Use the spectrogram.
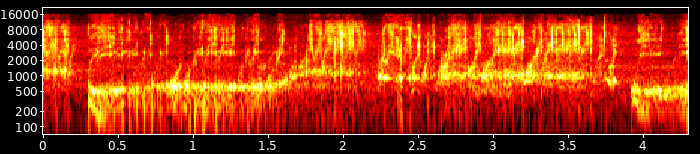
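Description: Someone gargles a melody, a wet bubbling rattle carrying sustained, shifting pitched notes that rise and fall like a tune, steady and fairly loud throughout.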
